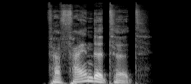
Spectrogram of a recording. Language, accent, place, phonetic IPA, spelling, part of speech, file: German, Germany, Berlin, [fɛɐ̯ˈfaɪ̯ndətət], verfeindetet, verb, De-verfeindetet.ogg
- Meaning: inflection of verfeinden: 1. second-person plural preterite 2. second-person plural subjunctive II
